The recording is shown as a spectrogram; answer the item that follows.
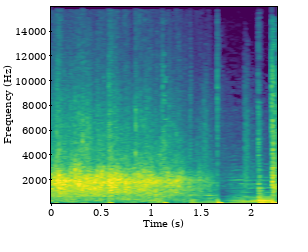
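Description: Audience applauding, fading out over the first second and a half, while closing music with a deep, steady beat starts and takes over.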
